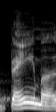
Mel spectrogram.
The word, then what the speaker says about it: Bema: Remember, this judgment this Bema or Bema is really how it's pronounced, but I'll go back and forth.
